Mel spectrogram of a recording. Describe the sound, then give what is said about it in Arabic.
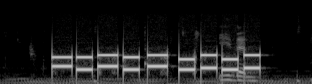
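A telephone number is dialled on a touch-tone keypad: nine crisp, evenly paced beeps, each a short steady two-tone chirp with brief gaps between them. “فغادي نتصلوا بفتيحه من مكناس.”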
